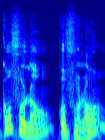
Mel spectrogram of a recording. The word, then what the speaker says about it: Confolens: un festival de danse et de musique à Confolens. J'espère que je prononce bien. Confolens, oui.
